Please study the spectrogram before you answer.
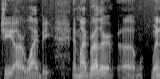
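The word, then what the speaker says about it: Grzyb: is it yeah g-r-z-y-b now how do you pronounce that i used to pronounce the grid the the z being silent g like g r y b and my brother uh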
